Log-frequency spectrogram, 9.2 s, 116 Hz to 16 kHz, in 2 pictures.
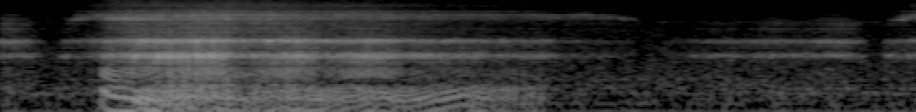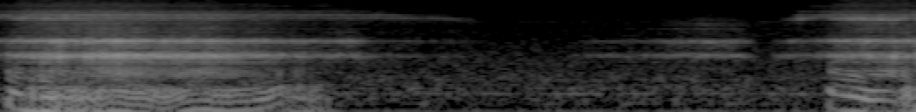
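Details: Real-time recording of a woman snoring during a night's sleep, no talking: steady, deep, rumbling snores on each in-breath, about 15 breaths a minute, in a quiet room.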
